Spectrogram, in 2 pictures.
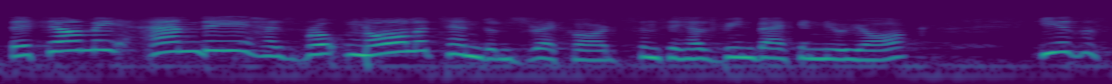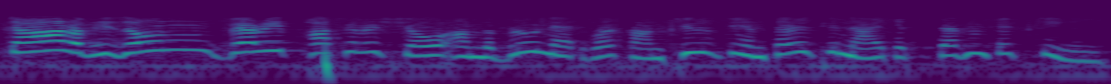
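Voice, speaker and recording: A woman's voice: high-pitched, animated, moderate pace. A woman hosting a 1940s radio show with formal, scripted announcements. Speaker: show host. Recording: muffled old 1940s radio broadcast.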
